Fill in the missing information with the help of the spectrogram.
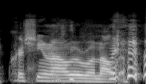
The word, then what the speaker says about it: Cristiano Ronaldo: Is that how you say his name? – Yeah, Cristiano Ronaldo.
